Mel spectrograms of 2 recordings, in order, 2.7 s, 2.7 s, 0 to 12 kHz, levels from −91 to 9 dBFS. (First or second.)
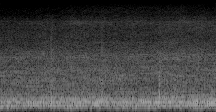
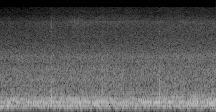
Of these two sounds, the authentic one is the second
